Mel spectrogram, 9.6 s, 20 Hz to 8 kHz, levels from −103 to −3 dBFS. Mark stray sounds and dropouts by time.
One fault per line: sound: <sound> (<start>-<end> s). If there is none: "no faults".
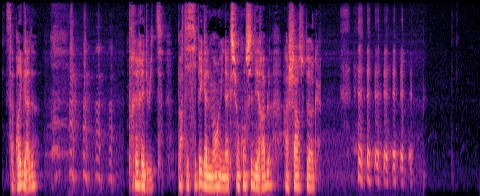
sound: laugh (0.9-2.5 s)
sound: laugh (6.8-8.3 s)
